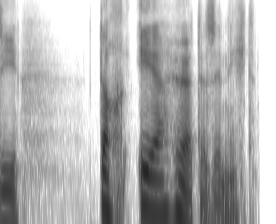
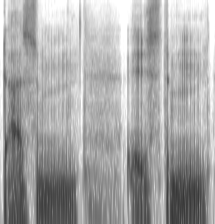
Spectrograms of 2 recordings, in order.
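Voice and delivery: softer, halting nervous hum; nervous mumble; 10 semitones lower, 7 dB quieter, slower than usual. A narrator's reading. Hagrid caught with the egg, nervous mumble. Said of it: "brummte Hagrid und fummelte nervös".

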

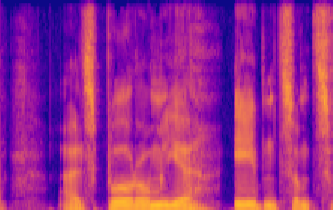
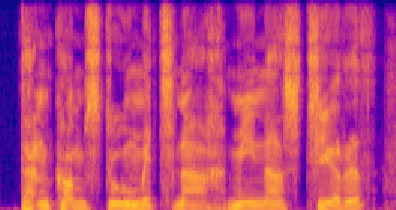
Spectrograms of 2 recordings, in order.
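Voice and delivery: eager call, slightly raised pitch; gespannter Ausruf; 11 semitones higher, 3 dB louder than usual. A narrator's reading. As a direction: call out in tense, hopeful expectation. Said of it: "rief Boromir mit leuchtenden Augen und gespannter Miene". (gespannt und hoffnungsvoll gerufen)

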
